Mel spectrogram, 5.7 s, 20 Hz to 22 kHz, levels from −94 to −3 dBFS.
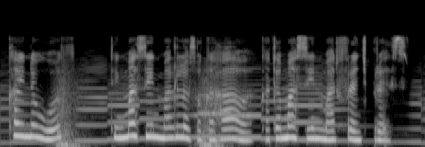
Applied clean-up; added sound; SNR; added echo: none; Whoosh, swoosh, swish + Wind instrument, woodwind instrument; 14 dB; none.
